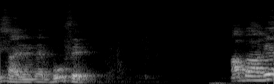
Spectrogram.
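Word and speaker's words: buffet: में तो बड़ी मशहूर बुफे बीय ड डबल एफ टी बुफे य बच्चों की बड़ फेवरेट चीज है तो इसे य भी साइट बफे अब आगे आ जाए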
